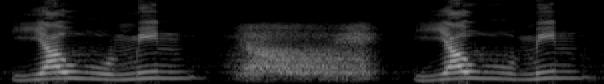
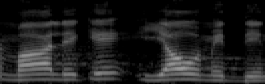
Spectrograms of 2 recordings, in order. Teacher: اب یو کہتے ہوئے اگر ہونٹوں کو گول نہیں کریں گے، کم گول کریں گے تو یہ مجھول ہو جائے گا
